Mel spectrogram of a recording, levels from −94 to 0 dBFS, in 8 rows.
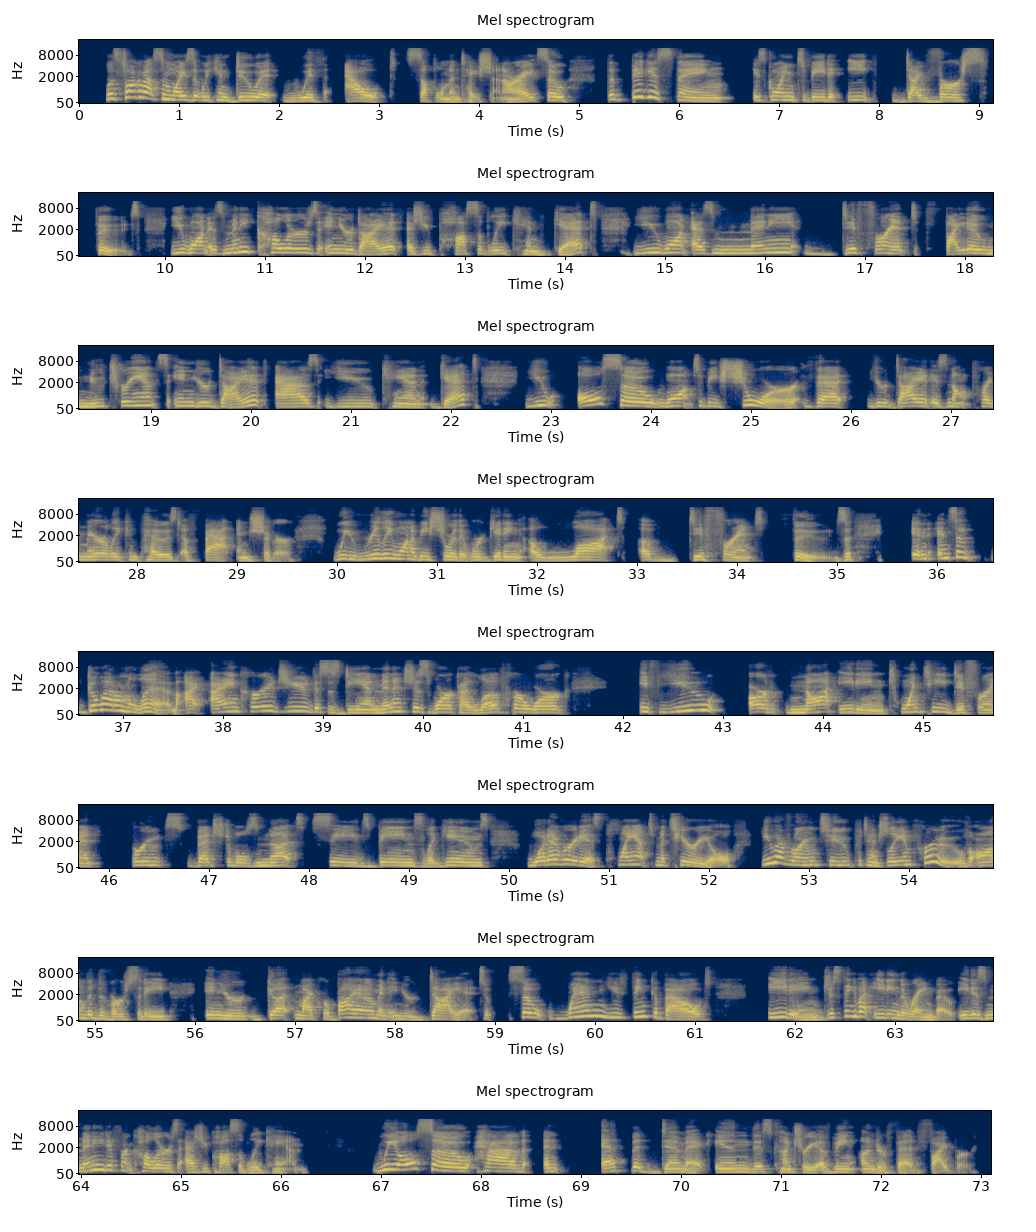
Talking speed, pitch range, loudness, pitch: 140 wpm, 180-245 Hz, -18 LUFS, 205 Hz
